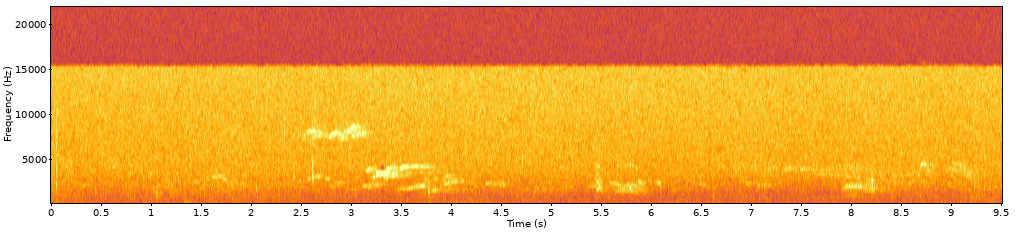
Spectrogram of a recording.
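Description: Faint birdsong: a few scattered chirps and short whistles, the clearest about three seconds in, over a quiet outdoor background.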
